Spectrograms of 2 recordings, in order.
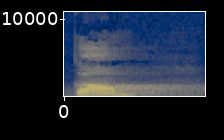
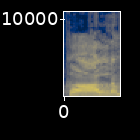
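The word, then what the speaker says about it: calm: उसके बाद आता है हमारा क्या, काम। तो काम में हम क्या साइलेंट रखते हैं, ल, कालम नहीं बोलते हैं, काम बोलते हैं, L इज साइलेंट, ओके।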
